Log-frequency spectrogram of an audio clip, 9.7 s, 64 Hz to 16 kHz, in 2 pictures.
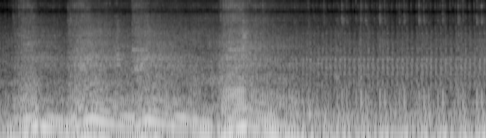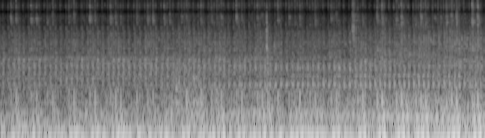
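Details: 2009 Polaris RZR 800, parked about 5 years, which earlier stalled whenever throttle was given: quick throttle blips rising and falling cleanly, then steady even idle that keeps running; engine runs normally.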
